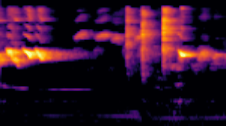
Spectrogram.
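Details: White-rumped shama lure song for provoking lazy birds: a slurred whistle, two short harsh rasps, then a clear ringing whistle, over a low steady hum.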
